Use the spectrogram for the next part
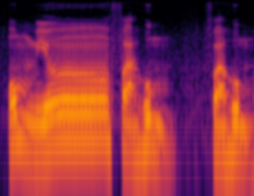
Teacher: Izhar syafawi dibaca jelas mim sukunnya jangan ada gunah. Umyun ya tanwin bertemu fa ikhfa disamarkan lalu didengungkan.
